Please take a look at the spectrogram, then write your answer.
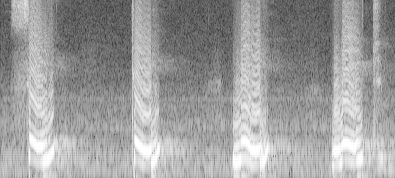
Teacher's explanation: there is no long A sound in English, it is only diphthong sound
